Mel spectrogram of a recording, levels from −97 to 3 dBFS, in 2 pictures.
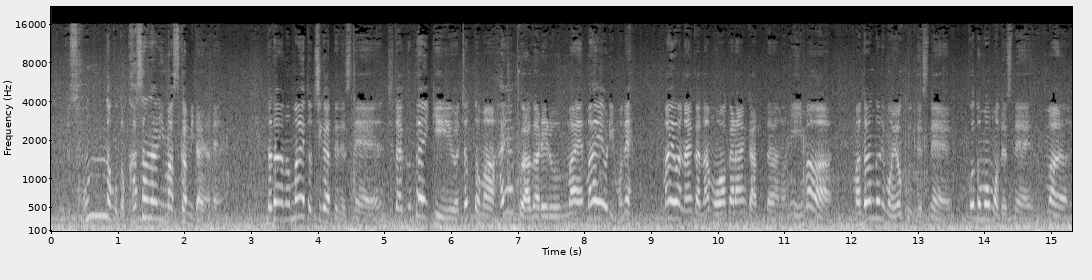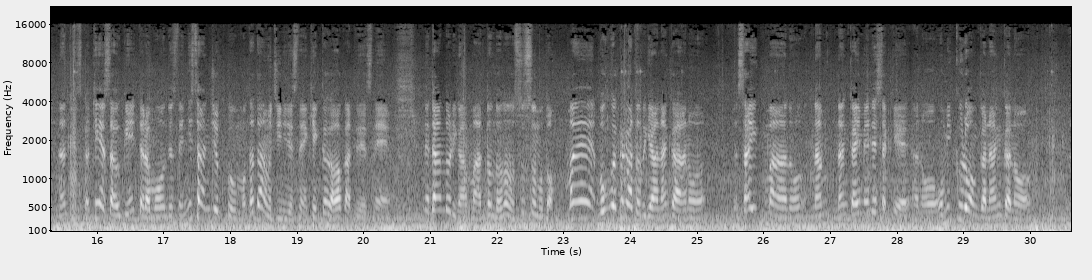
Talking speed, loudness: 365 characters per minute, -15 LUFS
